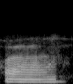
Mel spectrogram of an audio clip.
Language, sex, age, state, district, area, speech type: Assamese, male, 30-45, Assam, Charaideo, rural, conversation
